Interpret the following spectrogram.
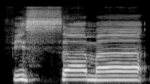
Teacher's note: فا کو سین کے ساتھ ہم ملائیں گے تو سین سیٹی کی طرح نکالتے ہیں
